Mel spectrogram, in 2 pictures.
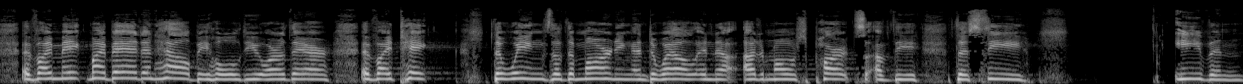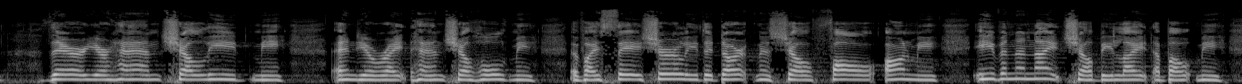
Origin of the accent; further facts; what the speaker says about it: Port Hardy, British Columbia, Canada; I was born and raised in Port Hardy, a small town in BC, the north end of the island where the road ends.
